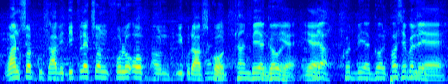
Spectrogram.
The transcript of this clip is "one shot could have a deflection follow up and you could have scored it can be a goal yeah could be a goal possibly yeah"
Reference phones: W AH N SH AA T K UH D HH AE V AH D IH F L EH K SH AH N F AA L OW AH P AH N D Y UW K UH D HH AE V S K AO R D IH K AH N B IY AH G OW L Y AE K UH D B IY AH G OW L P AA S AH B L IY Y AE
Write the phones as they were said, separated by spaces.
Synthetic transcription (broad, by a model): W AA N S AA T K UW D HH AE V AH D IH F L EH K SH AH N F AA L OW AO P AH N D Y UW K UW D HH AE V S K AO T K AH N B IY AH G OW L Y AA K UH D B IY AH G OW L P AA S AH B IY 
